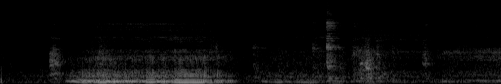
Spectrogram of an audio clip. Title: Gabbar snoring in bad condition after heavy dose of vaccine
